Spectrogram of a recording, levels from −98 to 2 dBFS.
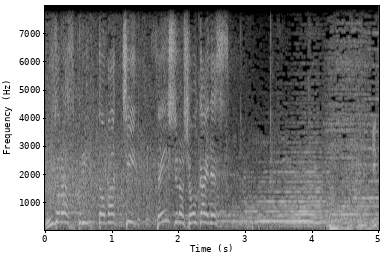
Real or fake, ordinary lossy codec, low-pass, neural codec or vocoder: real; none; none; none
